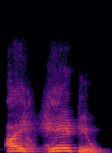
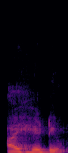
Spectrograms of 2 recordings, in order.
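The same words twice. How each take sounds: First: It is said with strong feeling and higher pitch. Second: It is said flatly with lower pitch. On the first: The speaker calls it right. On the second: The speaker calls it wrong.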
